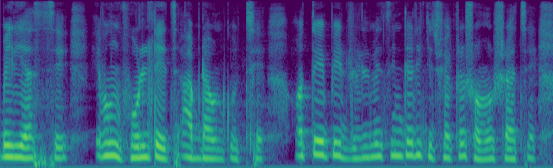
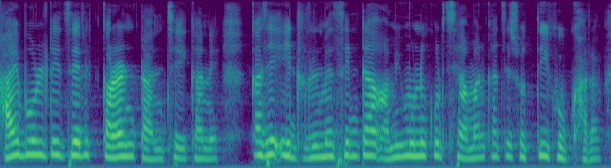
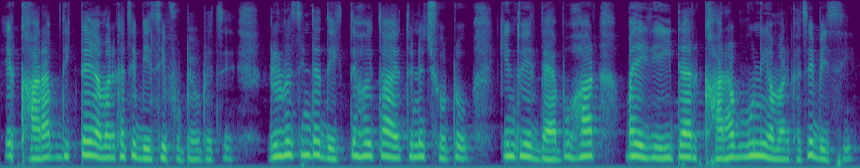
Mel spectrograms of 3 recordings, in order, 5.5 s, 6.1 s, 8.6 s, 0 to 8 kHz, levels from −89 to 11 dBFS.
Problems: none marked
